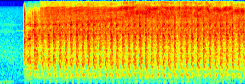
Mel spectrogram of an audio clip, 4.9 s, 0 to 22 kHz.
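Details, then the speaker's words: 2010 Hyundai Sonata 2.4, intermittent no start, no codes, tach signal present; cranking steadily about three chugs per second with fuel sprayed into intake, never fires: crank no start, likely not fuel pump. "I was surprised it didn't it didn't uh react to fuel because when I first started it, it fired right up. Idled no problem."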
